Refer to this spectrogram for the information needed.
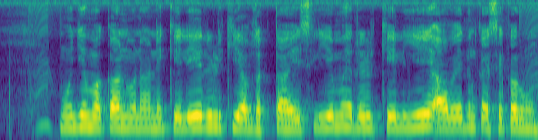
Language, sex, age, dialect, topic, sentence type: Hindi, male, 25-30, Marwari Dhudhari, banking, question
